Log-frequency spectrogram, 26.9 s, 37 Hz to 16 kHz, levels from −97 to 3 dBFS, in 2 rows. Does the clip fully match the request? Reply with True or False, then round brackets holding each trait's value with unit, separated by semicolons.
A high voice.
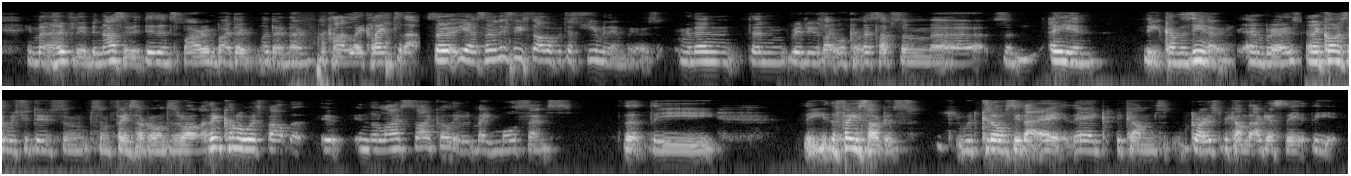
True (220 Hz)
